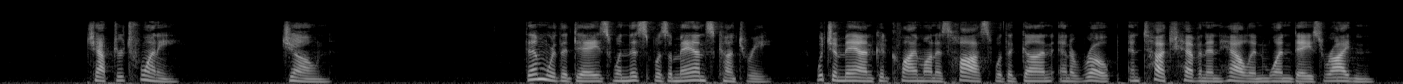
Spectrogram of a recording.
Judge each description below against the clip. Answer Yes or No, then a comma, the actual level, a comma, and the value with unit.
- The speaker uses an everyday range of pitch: Yes, average, 3.6 semitones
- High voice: No, medium, 155 Hz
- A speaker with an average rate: Yes, average, 155 wpm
